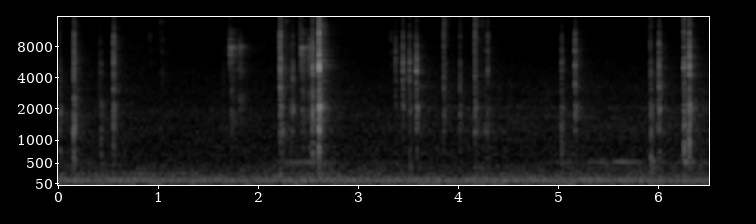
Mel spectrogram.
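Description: Paper banknotes being handled and flipped through in a stack of cash: faint, irregular soft clicks and flicks, a small cluster about halfway through being the loudest.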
